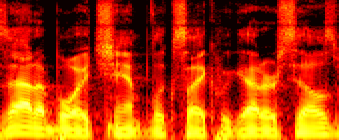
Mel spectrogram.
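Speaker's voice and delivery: normal talking voice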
